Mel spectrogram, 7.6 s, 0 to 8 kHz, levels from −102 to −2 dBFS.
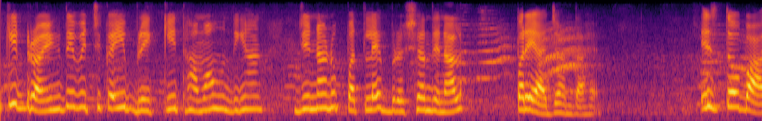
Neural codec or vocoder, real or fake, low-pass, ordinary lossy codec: none; real; 7.2 kHz; none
